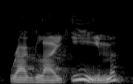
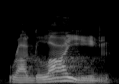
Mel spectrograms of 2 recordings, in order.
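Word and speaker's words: רגליים: The difference is because the accent doesn't shift all the way to the end of the word, raglaim, but to the second to last syllable, raglayim.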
